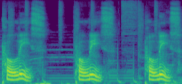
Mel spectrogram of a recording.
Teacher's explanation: Ou seja, o P é a sílaba átona. Então, o schwa vai aparecer lá.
